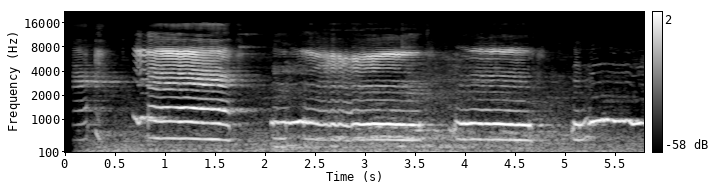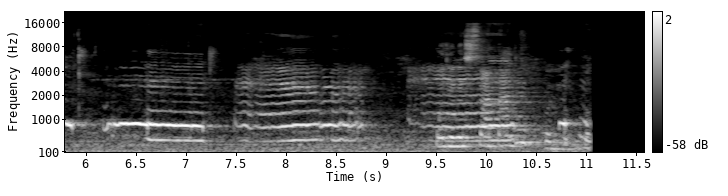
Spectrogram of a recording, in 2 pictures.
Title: crying baby vedio #cryingbaby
